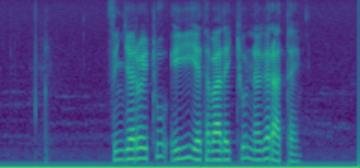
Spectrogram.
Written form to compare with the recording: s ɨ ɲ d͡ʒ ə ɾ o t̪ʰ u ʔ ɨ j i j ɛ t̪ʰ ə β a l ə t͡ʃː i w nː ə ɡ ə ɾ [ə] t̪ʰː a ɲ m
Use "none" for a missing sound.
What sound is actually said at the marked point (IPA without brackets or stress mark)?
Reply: a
